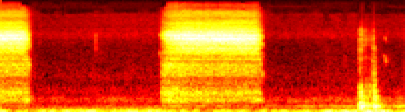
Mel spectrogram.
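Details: In a nest box in north Glasgow, two barn owlets being fed make a short hiss, then a longer harsh snoring screech, followed by a brief scratchy knock.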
